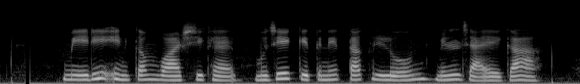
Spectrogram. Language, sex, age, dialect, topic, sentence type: Hindi, female, 18-24, Garhwali, banking, question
